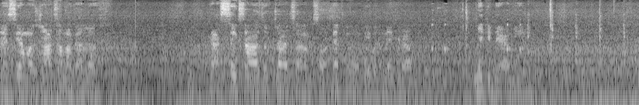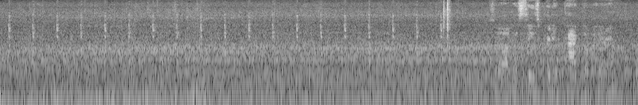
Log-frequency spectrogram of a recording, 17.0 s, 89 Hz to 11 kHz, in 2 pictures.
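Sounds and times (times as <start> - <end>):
diesel engine low rumble: 0.0 - 17.0
light ticking: 5.7 - 14.6.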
